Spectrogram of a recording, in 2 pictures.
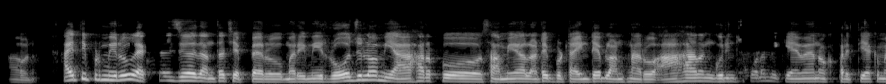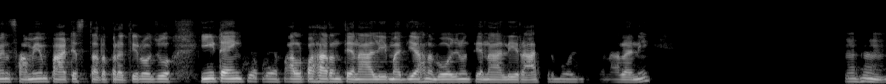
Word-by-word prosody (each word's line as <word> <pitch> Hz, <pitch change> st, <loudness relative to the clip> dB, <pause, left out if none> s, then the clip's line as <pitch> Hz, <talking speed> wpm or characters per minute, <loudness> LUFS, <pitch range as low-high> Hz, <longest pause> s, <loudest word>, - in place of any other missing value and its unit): అవును. 105 Hz, -2 st, -12 dB, 0.3 s
అయితే 200 Hz, +4 st, +5 dB
ఇప్పుడు 225 Hz, -2 st, -3 dB
మీరు 200 Hz, +2 st, +6 dB
ఎక్సర్సైజ్ 180 Hz, -1 st, -5 dB
అదంతా 155 Hz, -2 st, +2 dB
చెప్పారు. 120 Hz, -1 st, +2 dB
మరి 130 Hz, +1 st, 0 dB
మీరు 135 Hz, -1 st, 0 dB
రోజులో 195 Hz, +7 st, +5 dB
మీ 160 Hz, -, +1 dB, 0.2 s
ఆహారపు 155 Hz, +1 st, 0 dB, 0.4 s
సమయాలు 130 Hz, +2 st, +2 dB
అంటే, 150 Hz, -, +1 dB
ఇప్పుడు 140 Hz, -1 st, -4 dB
టైం 125 Hz, 0 st, +2 dB
టేబుల్ 140 Hz, -1 st, +3 dB
అంటున్నారు. 125 Hz, -1 st, -2 dB, 0.2 s
ఆహారం 150 Hz, +3 st, +2 dB
గురించి 145 Hz, -1 st, -3 dB
కూడా 150 Hz, +2 st, -11 dB
మీకేమైనా 140 Hz, -1 st, -3 dB
ఒక -, -, -18 dB
ప్రత్యేకమైన 135 Hz, -1 st, -3 dB
సమయం 130 Hz, +3 st, -2 dB
పాటిస్తారా? 120 Hz, 0 st, -3 dB
ప్రతిరోజు 125 Hz, +3 st, -3 dB, 0.4 s
ఈ -, -, +4 dB
టైంకే 135 Hz, +1 st, +1 dB, 0.2 s
రేపల్పాహారం 130 Hz, +1 st, -1 dB
తినాలి. 120 Hz, 0 st, -1 dB
మధ్యాహ్న 125 Hz, +2 st, -2 dB
భోజనం 120 Hz, +1 st, -2 dB
తినాలి. 115 Hz, 0 st, -3 dB
రాత్రి 115 Hz, +2 st, -5 dB
భోజనం 120 Hz, 0 st, -15 dB
తినాలని. 115 Hz, +4 st, -7 dB, 2.0 s
హుహు. 135 Hz, 0 st, -7 dB
130 Hz, 130 wpm, -22 LUFS, 120-145 Hz, 2.0 s, మీరు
